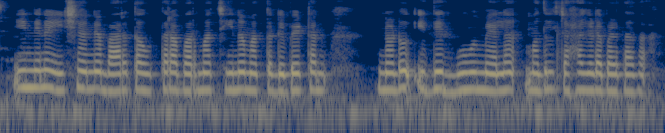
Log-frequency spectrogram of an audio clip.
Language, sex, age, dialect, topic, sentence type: Kannada, female, 18-24, Northeastern, agriculture, statement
